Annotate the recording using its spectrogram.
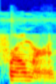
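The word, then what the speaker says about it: Frommer's: let's say um uh I guess it's pronounced fromers I've always had Farmers but there there are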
